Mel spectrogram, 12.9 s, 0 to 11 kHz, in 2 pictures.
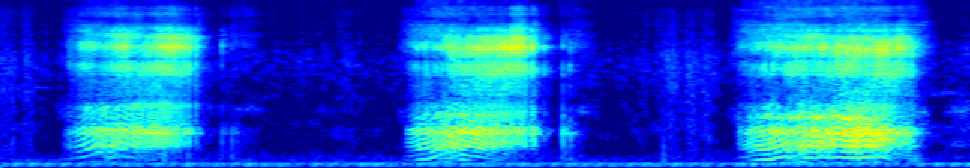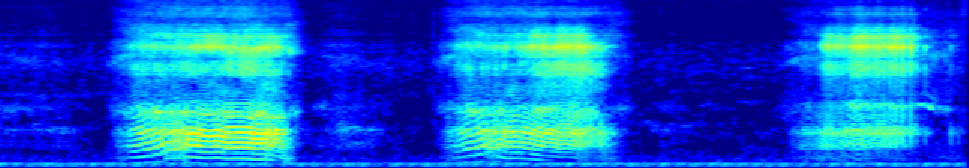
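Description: Six loud, regular snores about two seconds apart, roughly 26 breaths a minute, over a steady low hum.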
